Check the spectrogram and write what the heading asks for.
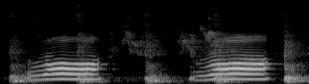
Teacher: रॉ, और बहुत हल्का सा टच होता है। रॉ टिप जो होती है ना, वो टच होती है बस, मसूड़े जो होते हैं ऊपर, वहाँ जाके। रॉ रॉ, मोटा करेंगे इसे, पुर पढ़ेंगे। · रॉ, और इसका मखरज कहाँ से है? ज़बान की बिल्कुल आगे का टिप, ऊपर की जो दांत हैं उसमें जाके रूट्स में टच होता है। रॉ, और बहुत हल्का सा टच होता है। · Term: हुरूफे तरफिया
